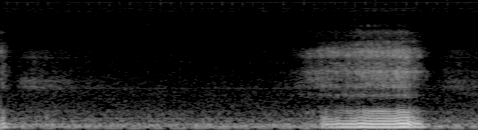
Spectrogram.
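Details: Single loud, rattling snore on breathing in after a quiet stretch of soft breathing during sleep.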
